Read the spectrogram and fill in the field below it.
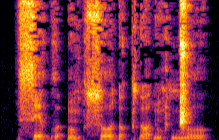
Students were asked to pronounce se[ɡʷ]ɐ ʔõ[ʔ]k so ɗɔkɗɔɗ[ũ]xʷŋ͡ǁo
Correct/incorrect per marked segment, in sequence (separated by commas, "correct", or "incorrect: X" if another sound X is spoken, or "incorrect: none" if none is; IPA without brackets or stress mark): correct, incorrect: none, correct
